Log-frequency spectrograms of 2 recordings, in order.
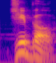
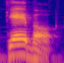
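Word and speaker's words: Gebo: now most people would say hey this is Jibo no it's gabo so it's it's actually pronounced g a y a dashbo gbo now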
